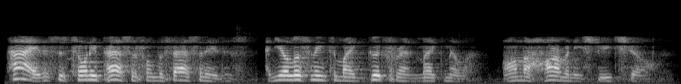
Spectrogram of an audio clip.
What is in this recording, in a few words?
promo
